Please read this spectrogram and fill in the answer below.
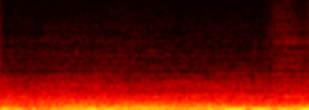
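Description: A steady, low mechanical rumble with no speech over it.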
